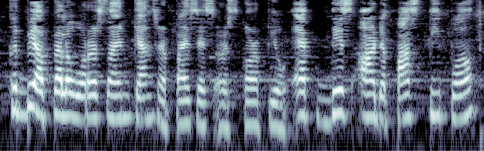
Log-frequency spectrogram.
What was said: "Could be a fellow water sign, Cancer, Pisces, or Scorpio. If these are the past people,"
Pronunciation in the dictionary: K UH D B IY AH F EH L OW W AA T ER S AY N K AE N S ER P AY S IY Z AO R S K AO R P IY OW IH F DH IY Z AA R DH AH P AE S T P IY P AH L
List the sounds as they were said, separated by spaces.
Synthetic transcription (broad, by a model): K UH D B IY AH F EH L OW W AA T ER S AY N K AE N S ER P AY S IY S AO R S K AO R P IY OW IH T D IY S AA R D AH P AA S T P IY P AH L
